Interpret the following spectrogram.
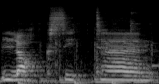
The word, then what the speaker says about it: L'Occitane: they're bougie or not l'occitane is how you pronounce it i feel like that's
